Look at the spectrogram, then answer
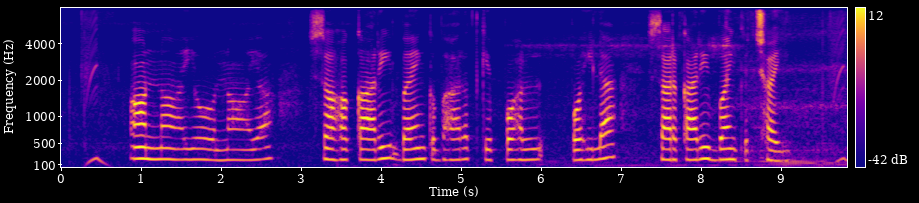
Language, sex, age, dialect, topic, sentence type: Maithili, female, 18-24, Southern/Standard, banking, statement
